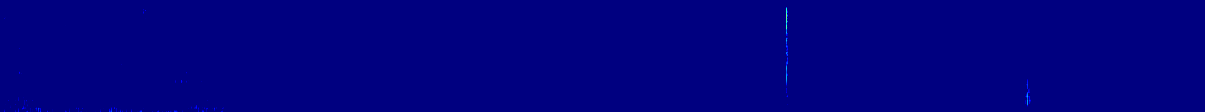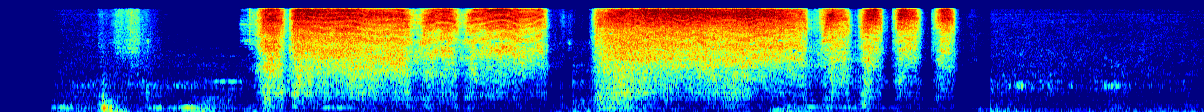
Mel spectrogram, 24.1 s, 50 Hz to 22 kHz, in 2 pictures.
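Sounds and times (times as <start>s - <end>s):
aerosol spray hissing: 14.6s - 21.6s.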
